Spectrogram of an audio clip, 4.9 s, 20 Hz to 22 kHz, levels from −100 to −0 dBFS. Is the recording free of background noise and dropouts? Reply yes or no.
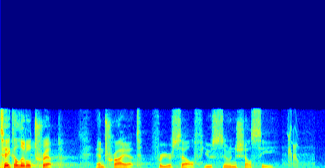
no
